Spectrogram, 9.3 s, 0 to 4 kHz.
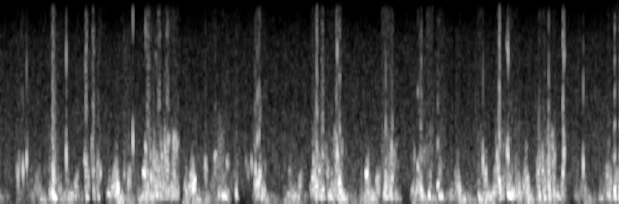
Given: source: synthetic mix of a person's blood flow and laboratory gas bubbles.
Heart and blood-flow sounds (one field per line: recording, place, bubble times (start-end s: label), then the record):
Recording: Doppler ultrasound of blood flow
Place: precordium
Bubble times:
0.26-0.47 s: bubbles
0.74-1.06 s: bubbles
1.28-1.57 s: bubbles
1.86-2.06 s: bubbles
2.19-2.74 s: bubbles
3.08-3.50 s: bubbles
3.54-3.62 s: bubbles
3.72-4.02 s: bubbles
4.68-5.26 s: bubbles
5.75-6.05 s: bubbles
6.22-6.52 s: bubbles
6.57-6.71 s: bubbles
7.18-7.32 s: bubbles
7.45-7.89 s: bubbles
8.05-8.39 s: bubbles
8.43-8.53 s: bubbles
8.75-8.82 s: bubbles
9.01-9.30 s: bubbles
From the record:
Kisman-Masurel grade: 343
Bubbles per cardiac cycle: rolling drumbeat, 9 or more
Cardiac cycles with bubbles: 100%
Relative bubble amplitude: loud (0.450 to 0.775)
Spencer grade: 3 (all of the cardiac periods contain showers or single bubble signals, but not dominating or overriding the cardiac motion signals)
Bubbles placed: only in the low amplitude regions of the cardiac cycle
